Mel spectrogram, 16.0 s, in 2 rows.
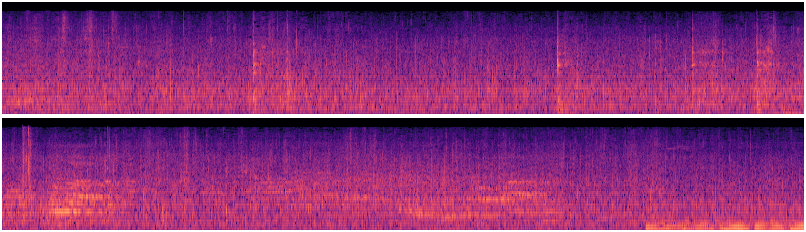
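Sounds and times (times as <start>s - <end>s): spatula stirring and scraping: 0.0s - 3.2s, 5.5s - 6.0s, 6.7s - 12.7s
noodles sizzling in a wok: 0.0s - 16.0s.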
